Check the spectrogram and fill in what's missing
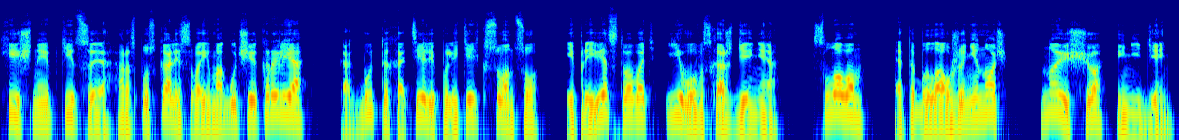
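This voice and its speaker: A man narrating an adventure audiobook with animated storytelling. His pitch rises and falls a great deal, and the recording is close and dry with no room sound. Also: normal speed, no room sound. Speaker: audiobook reader.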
